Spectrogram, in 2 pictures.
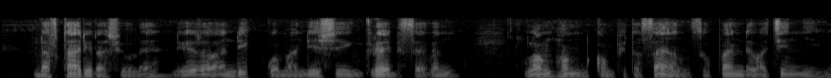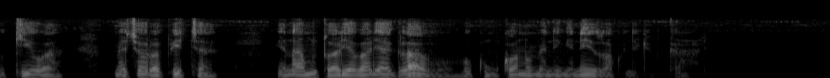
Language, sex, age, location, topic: Swahili, male, 25-35, Kisii, education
